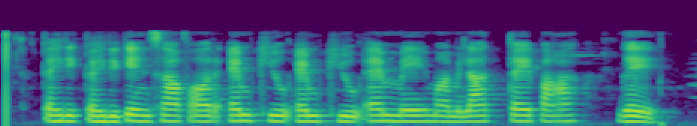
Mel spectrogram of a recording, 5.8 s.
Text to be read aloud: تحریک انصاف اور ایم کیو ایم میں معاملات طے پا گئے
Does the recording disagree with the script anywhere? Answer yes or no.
yes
